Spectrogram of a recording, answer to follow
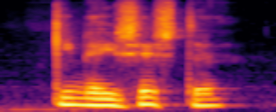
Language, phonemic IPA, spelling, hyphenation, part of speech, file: Dutch, /ˌkineˈzɪstə/, kinesiste, ki‧ne‧sis‧te, noun, Nl-kinesiste.ogg
- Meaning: female physiotherapist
